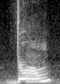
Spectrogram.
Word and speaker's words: Durham: We are in Durham, D-U-R-M, as they pronounce it here.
